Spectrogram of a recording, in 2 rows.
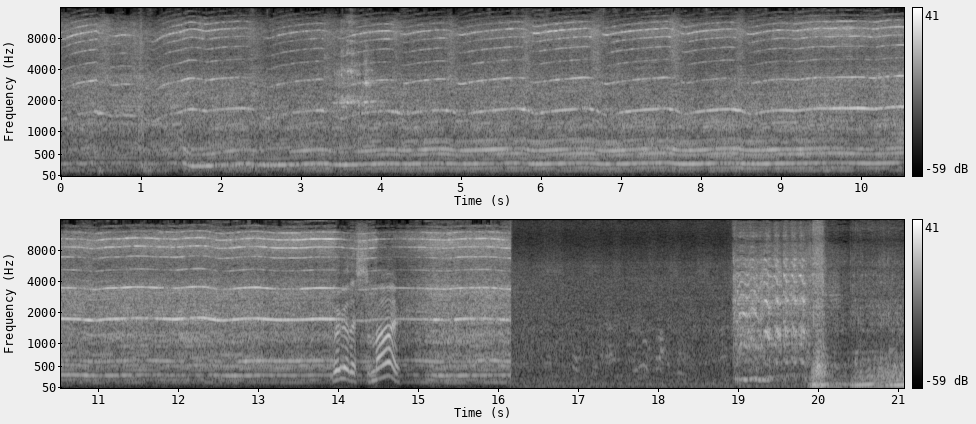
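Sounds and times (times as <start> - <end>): car engine at high revs: 0.0 - 16.2, 18.9 - 21.0
high-pitched whine: 0.0 - 16.2.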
